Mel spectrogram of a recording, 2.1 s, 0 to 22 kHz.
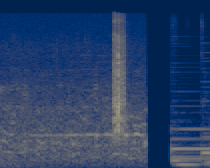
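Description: Nikon D850 DSLR's shutter and mirror firing once, a single sharp click a little past a second in. After a brief silent cut, background music starts near the end.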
